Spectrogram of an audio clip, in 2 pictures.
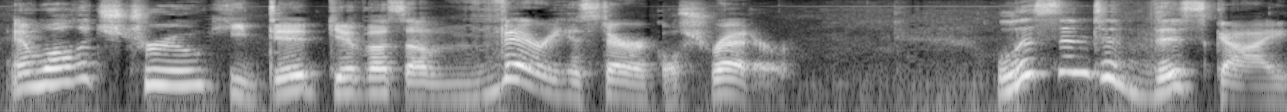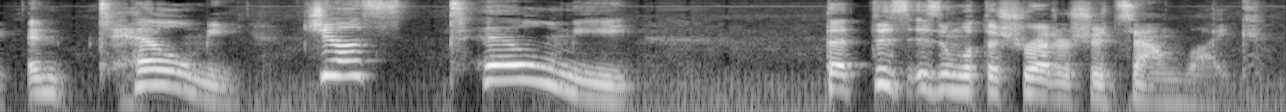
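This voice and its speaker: A man's voice: a little high, wildly swooping pitch, takes it slowly, fairly bright tone. A man narrating a scripted cartoon review as host, opinionated and emphatic.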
